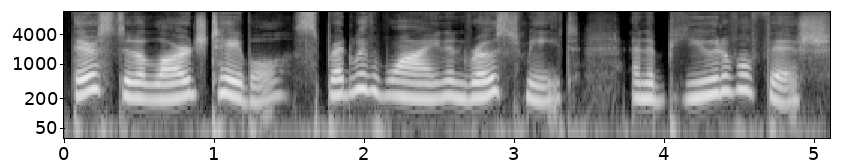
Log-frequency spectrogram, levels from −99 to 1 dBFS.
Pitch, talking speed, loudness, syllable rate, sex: 225 Hz, 175 wpm, -17 LUFS, 4.3 syllables/s, female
